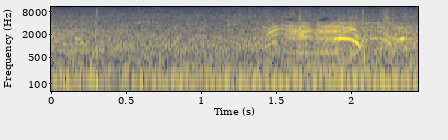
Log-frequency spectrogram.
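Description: A short, high-pitched shout near the end, its pitch rising and then falling, over a steady low rumble.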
